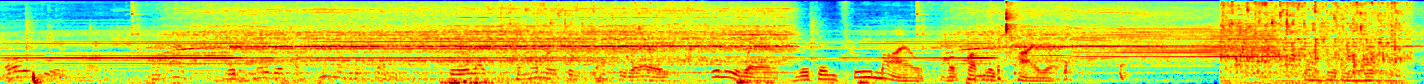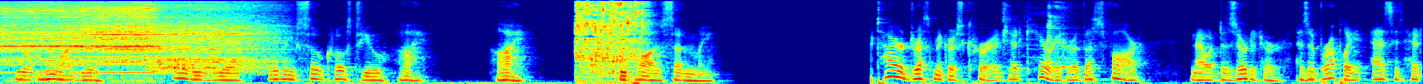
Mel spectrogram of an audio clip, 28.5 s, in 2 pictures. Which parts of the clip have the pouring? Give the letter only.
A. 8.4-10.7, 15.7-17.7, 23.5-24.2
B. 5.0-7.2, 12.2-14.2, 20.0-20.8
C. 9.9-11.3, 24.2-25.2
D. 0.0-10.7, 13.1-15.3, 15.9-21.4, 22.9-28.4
B.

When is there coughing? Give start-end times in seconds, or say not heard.
9.9-11.3, 24.2-25.2.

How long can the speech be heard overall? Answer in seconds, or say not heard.
24 s.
